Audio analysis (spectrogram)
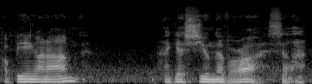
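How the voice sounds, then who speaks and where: A man's voice: medium pitch, fairly even intonation, moderate pace, a little hiss or hum, close to an everyday voice. An older man acting a lonely, world-weary veteran assassin in a radio drama, terse and wry. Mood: wry, guarded.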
